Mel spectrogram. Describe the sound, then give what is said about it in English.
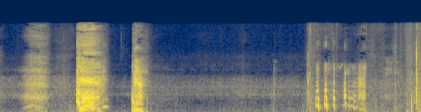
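Three harsh, breathy coughs, followed after a pause by a quick, rattling run of short bursts like a fit of coughing or throat clearing. “I coughed too hard.”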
